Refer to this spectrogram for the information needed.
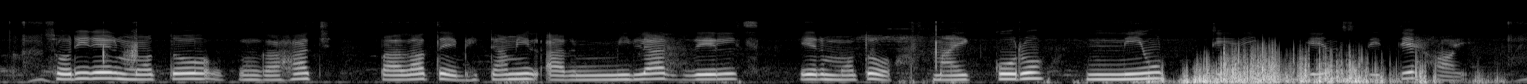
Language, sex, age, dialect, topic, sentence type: Bengali, female, 18-24, Jharkhandi, agriculture, statement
